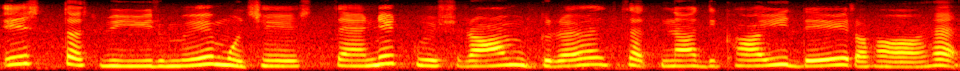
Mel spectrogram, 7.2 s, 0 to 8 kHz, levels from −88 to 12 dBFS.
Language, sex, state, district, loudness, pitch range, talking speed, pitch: Hindi, female, Madhya Pradesh, Katni, -13 LUFS, 225-270 Hz, 100 wpm, 240 Hz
